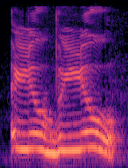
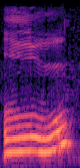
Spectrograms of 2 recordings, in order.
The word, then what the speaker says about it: люблю: Let's try to pronounce люблю. Люблю. It's not лу. It's not лью. It's лю. Лю. Лю. Люблю.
